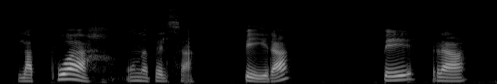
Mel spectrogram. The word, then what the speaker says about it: pera: La poire, on appelle ça pera. Pera. Il faut faire le roulement pour bien prononcer les R.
